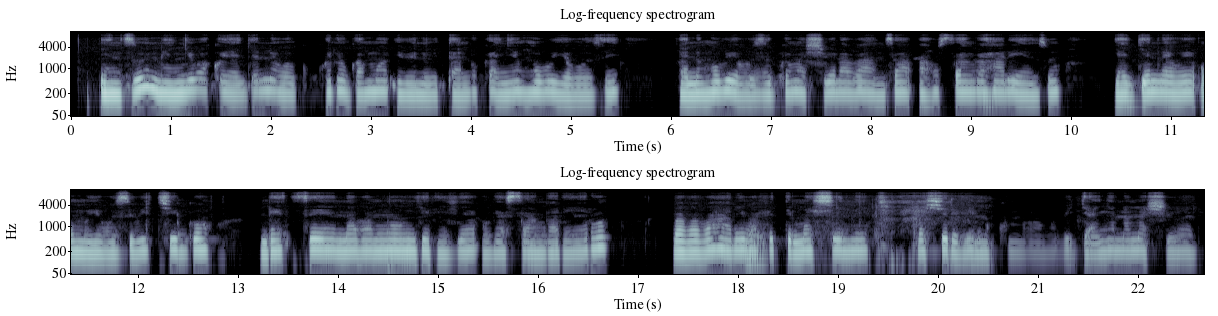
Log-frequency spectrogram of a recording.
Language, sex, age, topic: Kinyarwanda, female, 25-35, education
